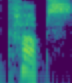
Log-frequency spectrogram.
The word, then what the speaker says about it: cups: In cubs, the S is pronounced as if it was a Z, and in cups, it's pronounced as if it was an S.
